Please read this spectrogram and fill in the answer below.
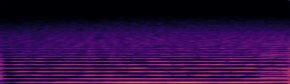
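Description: The Arturia Analog Lab V "Blue Strings" preset, a low viola-and-cello-style synth-string pad, holding a sustained note that swells louder toward the middle.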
